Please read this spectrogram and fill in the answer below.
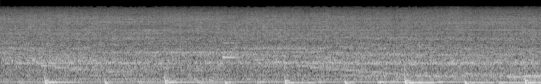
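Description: Hand-held hair dryer blowing steadily, drying a dog's coat after a bath, with background music with a steady low beat playing over it.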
